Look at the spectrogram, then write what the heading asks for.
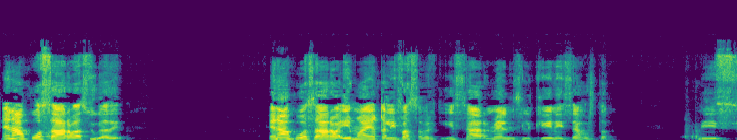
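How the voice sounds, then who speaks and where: A woman's voice: mid-range voice, steady tone, quick pace, long pauses, fairly bright tone. A woman from Somalia, chatting casually on a livestream, switching languages and thanking viewers for gifts. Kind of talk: casual live-stream chat.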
